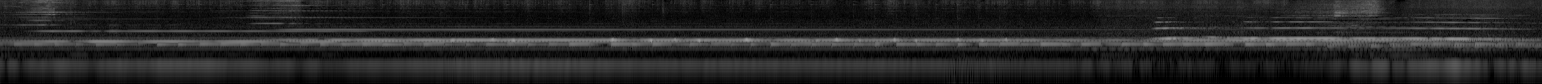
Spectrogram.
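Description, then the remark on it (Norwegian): Sustained, droning tones layered in steady horizontal bands, with faint high scrapes and glassy flickers drifting in and out, forming a continuous abstract improvised texture with no voices. “Eh, det er også mange festivaler i Norge, sånn som All Airs og Blowout f.eks., som, som tar for seg den fritt improviserte mm. musikken, og som, som har et veldig stort og interessert publikum.”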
